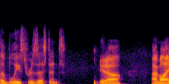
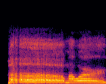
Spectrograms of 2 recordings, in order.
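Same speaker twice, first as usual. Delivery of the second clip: put-on rough, creaky, very high-pitched old-man voice. Repeating the line when asked again: imitating an old man. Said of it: "Sound like an old man".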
